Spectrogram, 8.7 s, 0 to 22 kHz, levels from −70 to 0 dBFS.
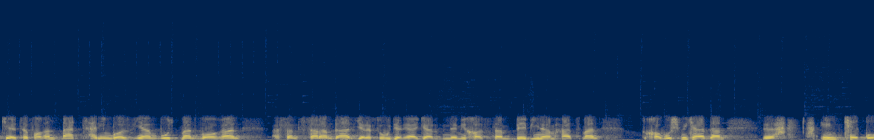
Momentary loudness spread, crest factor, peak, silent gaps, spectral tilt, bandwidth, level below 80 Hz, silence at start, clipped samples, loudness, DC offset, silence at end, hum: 6 LU; 12 dB; -6 dBFS; none; -6.5 dB/octave; 7.6 kHz; -50 dBFS; 0 s; under 0.1%; -19 LUFS; under 0.1%; 0 s; none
